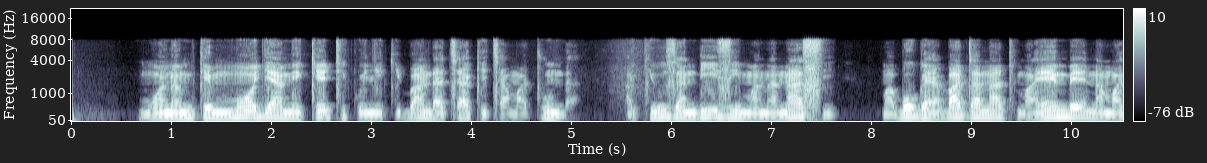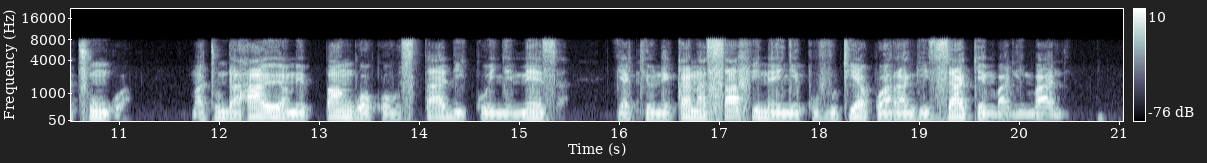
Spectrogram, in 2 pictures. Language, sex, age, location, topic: Swahili, male, 25-35, Kisii, finance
